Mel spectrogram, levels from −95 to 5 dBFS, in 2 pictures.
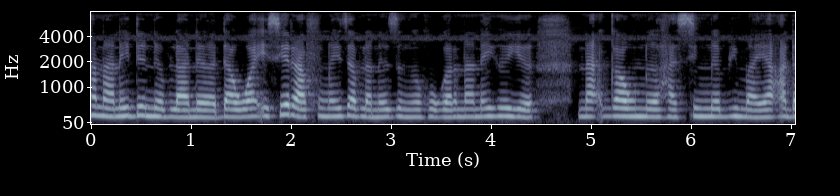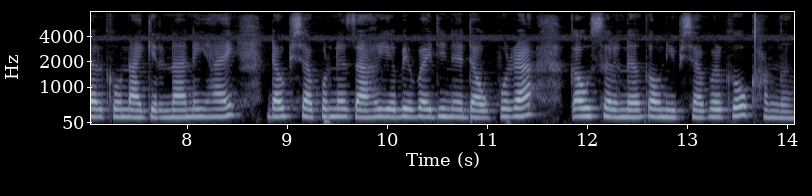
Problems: low volume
